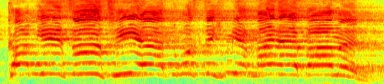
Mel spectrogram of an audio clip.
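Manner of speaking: high, slow, loud desperate cries. Acted. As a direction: shout over the whole crowd. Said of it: "schrie nur umso lauter".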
